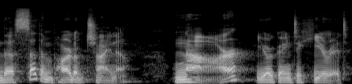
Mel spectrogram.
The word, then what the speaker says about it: 哪: Number two, which? 哪?哪? Remember, this is the third tone.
